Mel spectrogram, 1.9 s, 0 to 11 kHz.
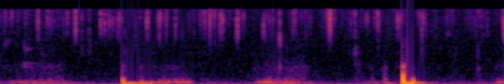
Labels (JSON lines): {"label": "biophony, double pulse", "recorder": "SoundTrap 300"}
